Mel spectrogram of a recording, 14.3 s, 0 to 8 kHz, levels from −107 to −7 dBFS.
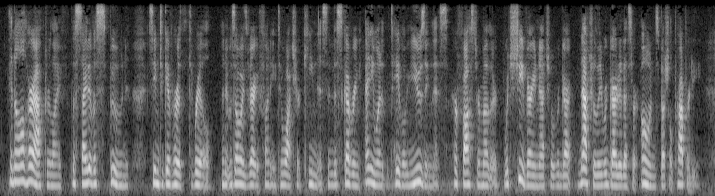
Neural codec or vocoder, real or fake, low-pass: none; real; 7.2 kHz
